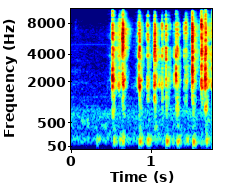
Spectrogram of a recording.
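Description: Close, crisp typing of code on a computer keyboard: a short silence, then a quick, uneven run of about ten clicking keystrokes with no talking.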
